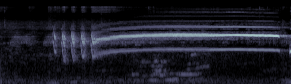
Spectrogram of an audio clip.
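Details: Common iora, wild-caught and tamed, used as a lure bird: a quick series of stuttered notes flows into a long clear whistle that grows slightly louder toward its end.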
